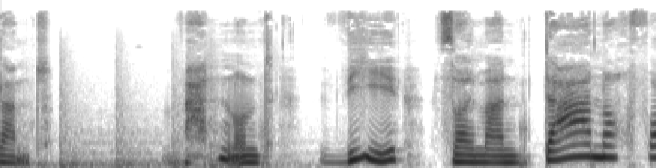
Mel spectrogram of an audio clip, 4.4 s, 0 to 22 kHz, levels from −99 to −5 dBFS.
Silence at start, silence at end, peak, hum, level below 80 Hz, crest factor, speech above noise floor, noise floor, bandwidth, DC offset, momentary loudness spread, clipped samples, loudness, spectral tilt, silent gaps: 0 s; 0 s; -12 dBFS; none; -58 dBFS; 16 dB; 22 dB; -49 dBFS; 16.5 kHz; under 0.1%; 19 LU; under 0.1%; -27 LUFS; -6.5 dB/octave; none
